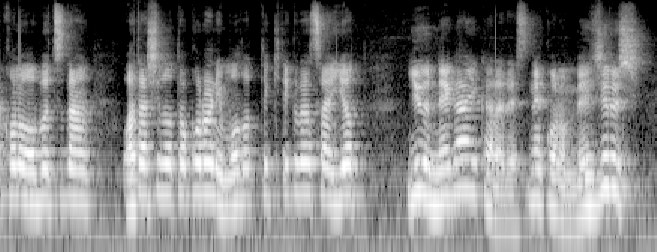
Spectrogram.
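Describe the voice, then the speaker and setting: Male Buddhist minister from Japan, explanatory and conversational, slightly high voice with very animated pitch movement. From Nagasaki, Japan. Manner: conversational, explains step by step, often ends phrases seeking agreement. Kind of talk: explanatory Buddhist talk with photos.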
